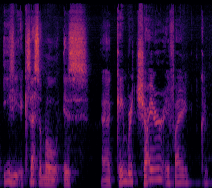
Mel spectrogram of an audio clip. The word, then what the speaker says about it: Cambridgeshire: Then maybe to finalize the interview, how easy accessible is Cambridgeshire, if I could pronounce that correctly? He even said it with a bit of a twang as well, which I enjoyed. Cambridgeshire.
